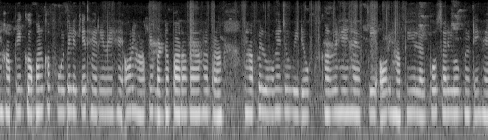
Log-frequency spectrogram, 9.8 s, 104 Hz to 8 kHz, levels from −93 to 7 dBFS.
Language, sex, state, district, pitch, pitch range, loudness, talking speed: Hindi, female, Chhattisgarh, Raipur, 240 Hz, 235-250 Hz, -18 LUFS, 200 wpm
